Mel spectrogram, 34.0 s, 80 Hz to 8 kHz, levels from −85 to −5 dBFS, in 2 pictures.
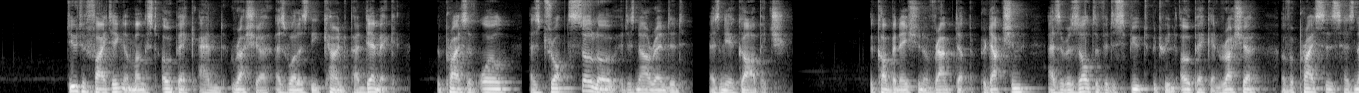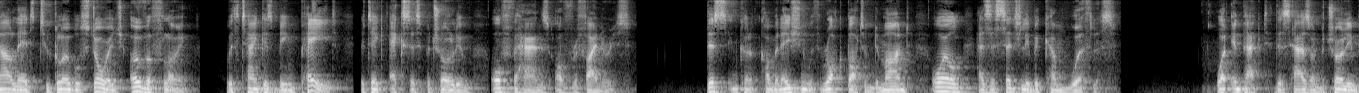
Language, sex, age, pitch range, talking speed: English, male, 30-49, 90-110 Hz, 150 wpm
